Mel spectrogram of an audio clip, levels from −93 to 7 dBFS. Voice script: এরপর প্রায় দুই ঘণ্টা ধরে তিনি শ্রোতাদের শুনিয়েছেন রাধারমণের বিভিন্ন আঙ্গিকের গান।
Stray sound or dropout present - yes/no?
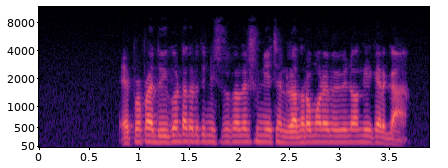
no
